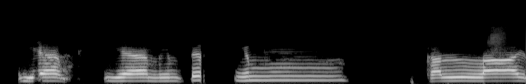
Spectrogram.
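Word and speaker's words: كلا: দেখেন কাল্লা, কাফ লাম জবর কাল, লাম আলিফ জবর লা, এক আলিফ টান হবে।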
